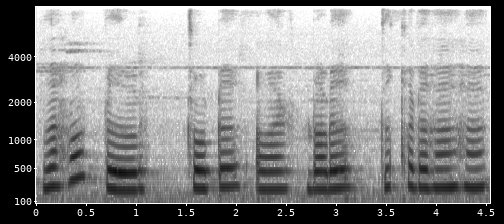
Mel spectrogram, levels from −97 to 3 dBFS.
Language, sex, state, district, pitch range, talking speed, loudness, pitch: Hindi, female, Madhya Pradesh, Bhopal, 230-255 Hz, 105 wpm, -16 LUFS, 245 Hz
